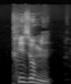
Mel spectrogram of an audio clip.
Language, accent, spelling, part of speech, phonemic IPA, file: French, France, trisomie, noun, /tʁi.zɔ.mi/, LL-Q150 (fra)-trisomie.wav
- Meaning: trisomy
